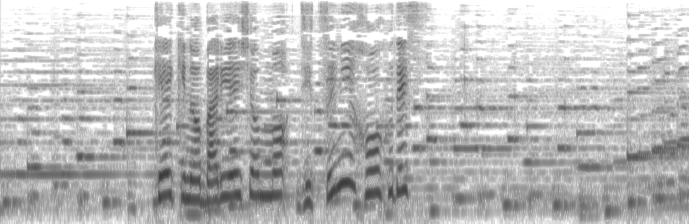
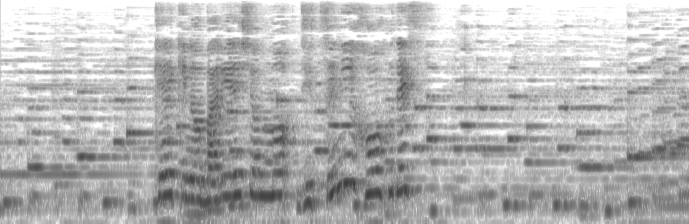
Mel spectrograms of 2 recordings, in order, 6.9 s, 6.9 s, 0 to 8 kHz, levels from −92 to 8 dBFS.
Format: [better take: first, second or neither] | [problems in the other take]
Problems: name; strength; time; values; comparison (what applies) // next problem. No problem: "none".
first | room echo; dies away in 0.4 s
